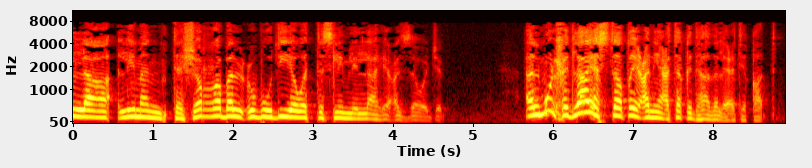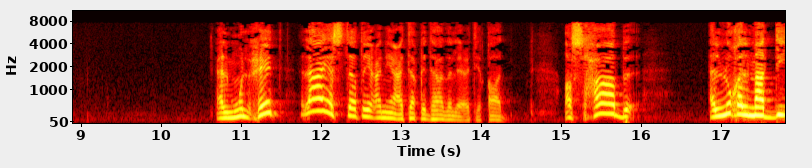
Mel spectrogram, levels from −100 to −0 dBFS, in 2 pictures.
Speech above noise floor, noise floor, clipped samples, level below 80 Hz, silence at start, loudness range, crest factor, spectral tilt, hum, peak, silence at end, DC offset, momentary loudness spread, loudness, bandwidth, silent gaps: 51 dB; -72 dBFS; under 0.1%; -58 dBFS; 0 s; 7 LU; 22 dB; -5.5 dB/octave; none; 0 dBFS; 0 s; under 0.1%; 18 LU; -20 LUFS; 8 kHz; none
